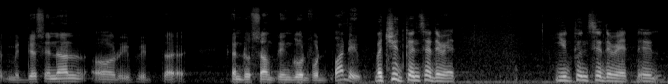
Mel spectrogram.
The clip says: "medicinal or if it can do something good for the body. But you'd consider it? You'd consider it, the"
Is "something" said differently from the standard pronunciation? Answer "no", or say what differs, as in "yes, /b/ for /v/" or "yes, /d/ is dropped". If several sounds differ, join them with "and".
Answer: yes, /t/ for /θ/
